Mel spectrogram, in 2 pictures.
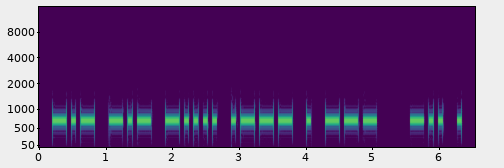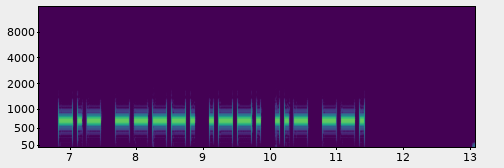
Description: Morse code, heard as a keyed tone, about 17 wpm, 700 Hz. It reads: KK6JEO DE K9PUG
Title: USA Callsign DE Callsign 17wpm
